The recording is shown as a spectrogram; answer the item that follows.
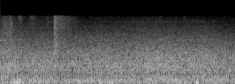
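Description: Steady road traffic noise from a busy city street, with a short sharp click about a quarter of the way in.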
